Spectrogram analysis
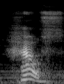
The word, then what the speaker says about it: Hausu: on our six pack house or hou as it's pronounced this is a directed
